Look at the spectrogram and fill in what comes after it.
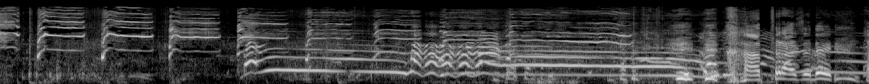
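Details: Dog yelping, then drawing out sustained howls that waver up and down in pitch. The howls run over one another almost continuously and end in a few rough, broken cries.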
